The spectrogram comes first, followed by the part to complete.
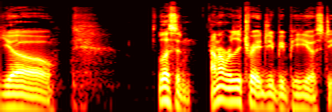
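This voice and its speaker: At a moderate pace, a man with a very deep, low pitch speaks with lively intonation, the sound dry and close with no echo in a very clean recording with a silent background. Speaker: forex trader. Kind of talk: casual talk to camera, forex chart analysis. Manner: casual, conversational.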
